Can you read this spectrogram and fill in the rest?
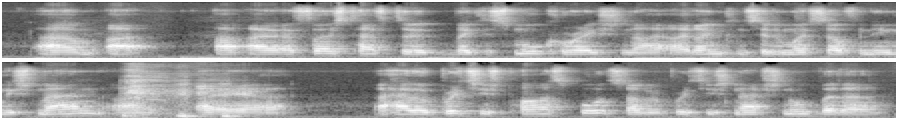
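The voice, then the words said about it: English accent. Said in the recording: “as you can tell from the accent, I was born and brought up in England, in Crawley in West Sussex”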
